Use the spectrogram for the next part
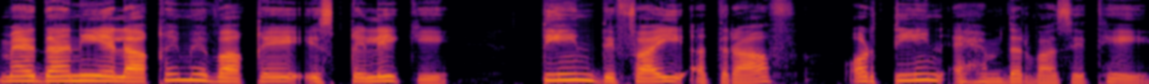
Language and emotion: Urdu, neutral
